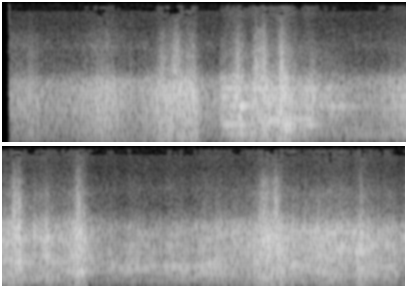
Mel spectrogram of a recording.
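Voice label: IS->ID (women); awr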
